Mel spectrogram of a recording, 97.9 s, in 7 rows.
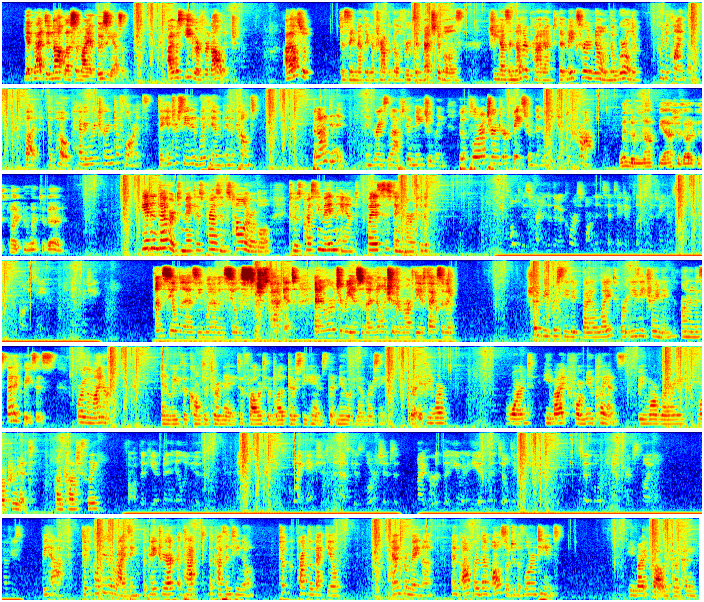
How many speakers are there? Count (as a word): ten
